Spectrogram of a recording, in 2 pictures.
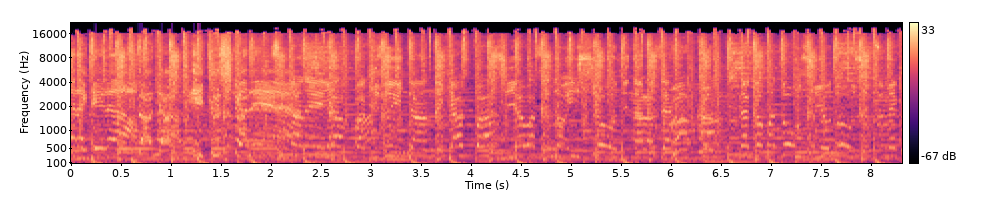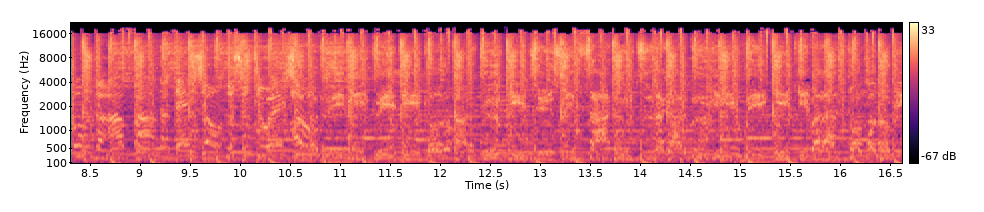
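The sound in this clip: Upbeat song from the Nintendo DS video game Osu! Tatakae Ouendan plays for about seventeen seconds. It is loud, dense and energetic, with a steady pounding beat and busy layered instruments.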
